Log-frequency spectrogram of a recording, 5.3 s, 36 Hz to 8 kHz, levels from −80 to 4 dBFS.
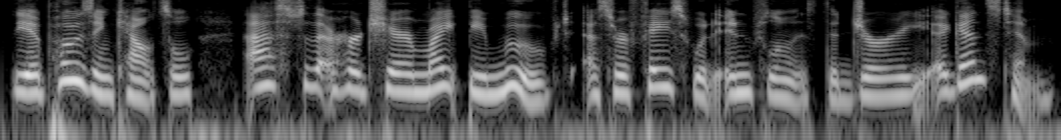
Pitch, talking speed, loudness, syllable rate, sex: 225 Hz, 215 wpm, -19 LUFS, 5.7 syllables/s, female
